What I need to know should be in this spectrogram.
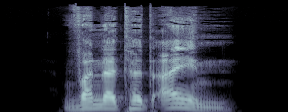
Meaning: inflection of einwandern: 1. second-person plural preterite 2. second-person plural subjunctive II
- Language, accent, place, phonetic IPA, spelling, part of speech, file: German, Germany, Berlin, [ˌvandɐtət ˈaɪ̯n], wandertet ein, verb, De-wandertet ein.ogg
